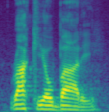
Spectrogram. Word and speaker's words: Rock Your Body: rock your body and if we're pronouncing it with the correct diction and inflection that Justin Timberlake adopts we should say Rocko body a little bit different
